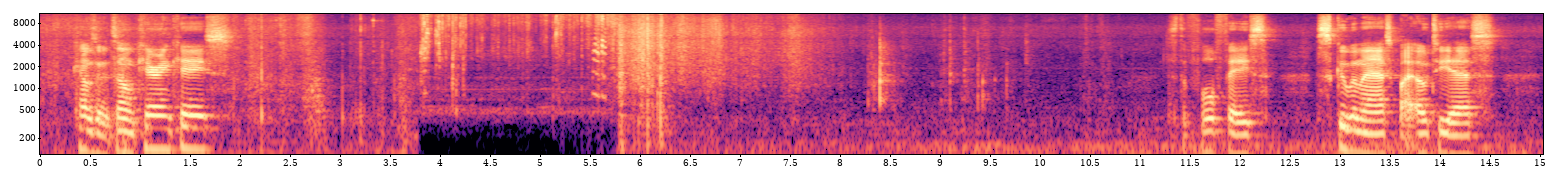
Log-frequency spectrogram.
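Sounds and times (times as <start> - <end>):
plastic bag crinkling: 3.7 - 7.9.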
